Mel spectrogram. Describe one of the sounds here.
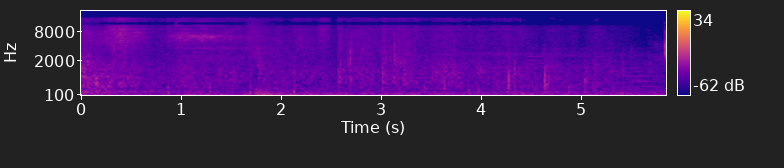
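Soft footsteps scuff on stone.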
